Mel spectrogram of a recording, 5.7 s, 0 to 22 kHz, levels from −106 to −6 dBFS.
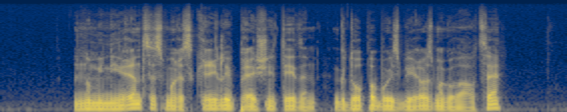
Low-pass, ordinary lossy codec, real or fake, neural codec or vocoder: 19.8 kHz; none; real; none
